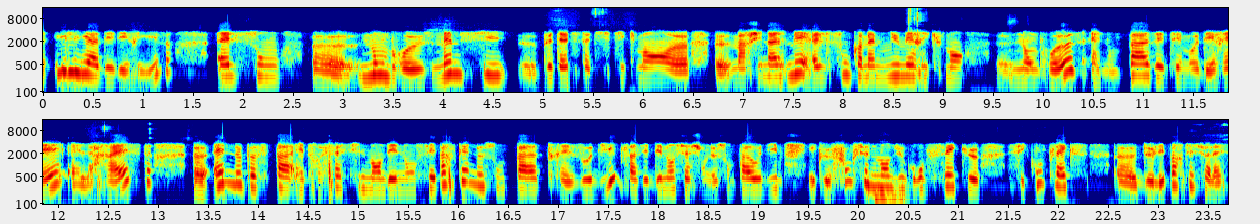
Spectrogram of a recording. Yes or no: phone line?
yes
